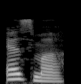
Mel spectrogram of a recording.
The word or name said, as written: esma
